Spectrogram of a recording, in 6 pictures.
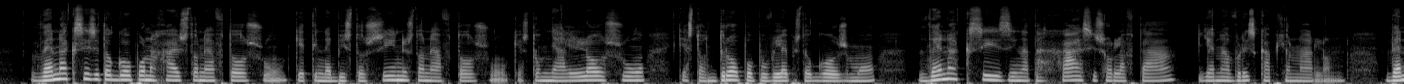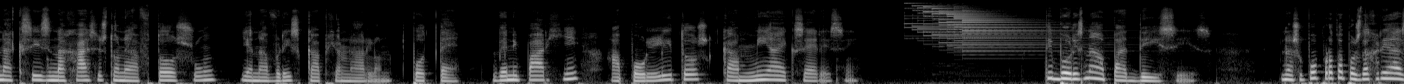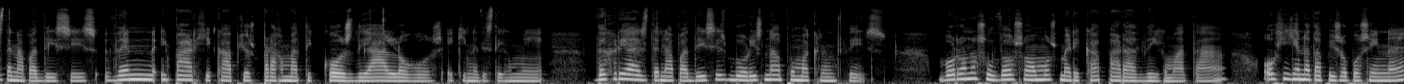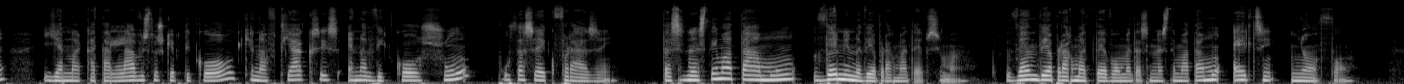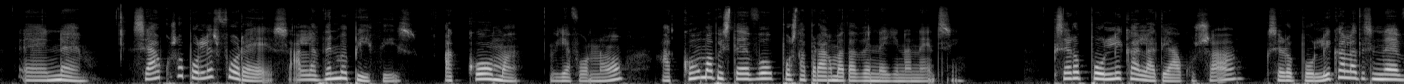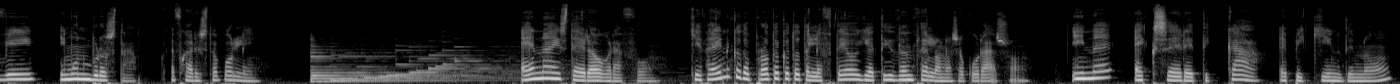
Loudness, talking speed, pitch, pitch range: -22 LUFS, 130 wpm, 185 Hz, 170-220 Hz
